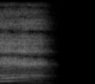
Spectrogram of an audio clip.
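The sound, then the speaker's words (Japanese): One breathy exhale during a slow breathing exercise, fairly loud, fading out after about half a second and leaving silence. No voices. “焦らず、ゆっくりと吐いてくださいね。”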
